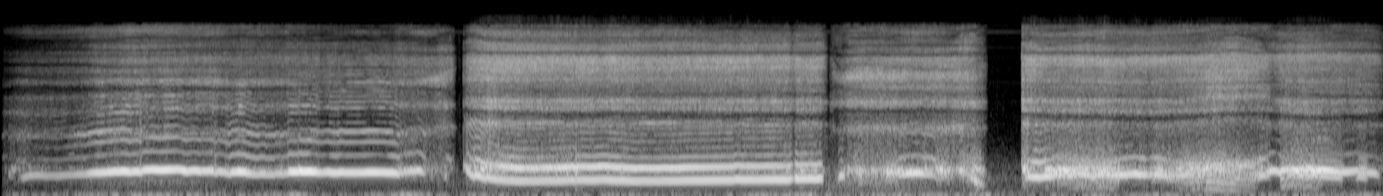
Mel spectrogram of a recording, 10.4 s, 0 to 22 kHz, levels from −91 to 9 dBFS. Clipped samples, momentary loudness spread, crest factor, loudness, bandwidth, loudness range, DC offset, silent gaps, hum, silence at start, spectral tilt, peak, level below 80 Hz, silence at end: under 0.1%; 9 LU; 12 dB; -12 LUFS; 14 kHz; 2 LU; under 0.1%; none; none; 0.1 s; -2.5 dB/octave; 0 dBFS; -50 dBFS; 0 s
